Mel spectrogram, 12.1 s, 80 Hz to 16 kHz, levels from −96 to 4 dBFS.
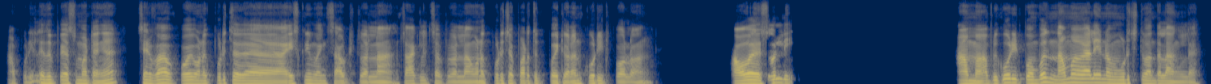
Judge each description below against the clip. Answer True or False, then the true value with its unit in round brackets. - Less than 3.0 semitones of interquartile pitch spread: False (3.8 semitones)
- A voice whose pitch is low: True (125 Hz)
